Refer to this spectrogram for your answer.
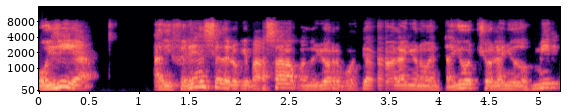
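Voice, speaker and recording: Here a man talks at a fairly quick pace. His pitch is fairly high, with ordinary variation. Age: 40s. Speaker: journalist. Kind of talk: interview conversation. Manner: hesitant, many fillers.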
